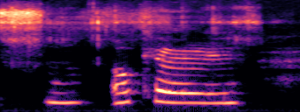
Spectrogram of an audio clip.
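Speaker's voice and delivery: put-on passive-aggressive tone. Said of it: "very passive-aggressive tone to her voice".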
